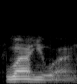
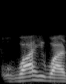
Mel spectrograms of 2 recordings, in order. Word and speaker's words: Wahiawa: I'm going to spell it W-A-I-A-N-A-E. – Wahiwa, Hawaii. – Now, that Wahiwa is W-A-H-I-A-W-A, right? – Correct. – And then I have W-A-I-A-N-A-E. – W-A-I-A-N-A-E.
